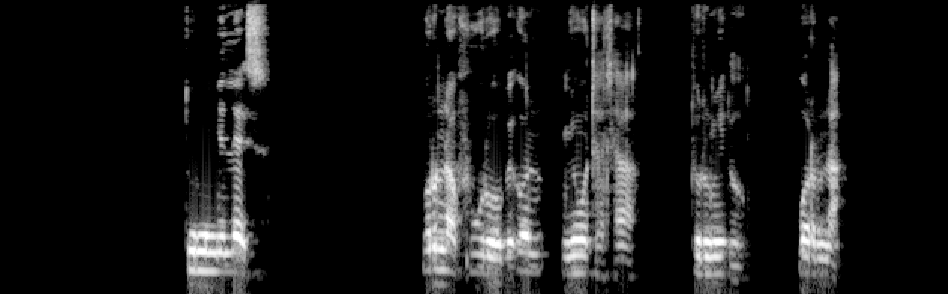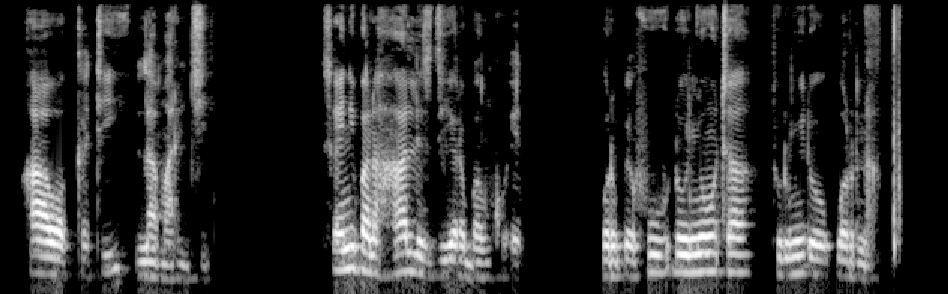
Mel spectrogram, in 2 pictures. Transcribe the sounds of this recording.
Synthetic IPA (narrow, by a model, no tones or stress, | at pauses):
tuɾmilɛs | ɓuɾnafuːɾɔɓɛʔɔn | ɲɔtatʰa | tuɾmiɗɔ | ɓɔɾna̰ | hawakːatilamaɾd͡ʒi | sajnibanahalːisdiɾabaŋkɔ̰ʔɛn | wɔɾɓɛfuːɗɔɲɔtatuɾmiɗɔɓɔɾna̰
